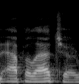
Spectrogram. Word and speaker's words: Appalachia: Right, and I feel that anchor in your family, and also it feels like, rooted in Appalachia, a region that few Americans honestly visit or understand.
